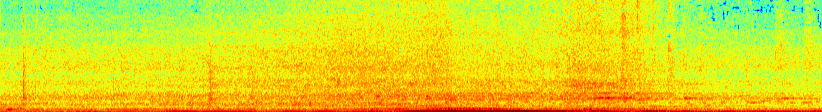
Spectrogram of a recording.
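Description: Footsteps walk over cobblestones.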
